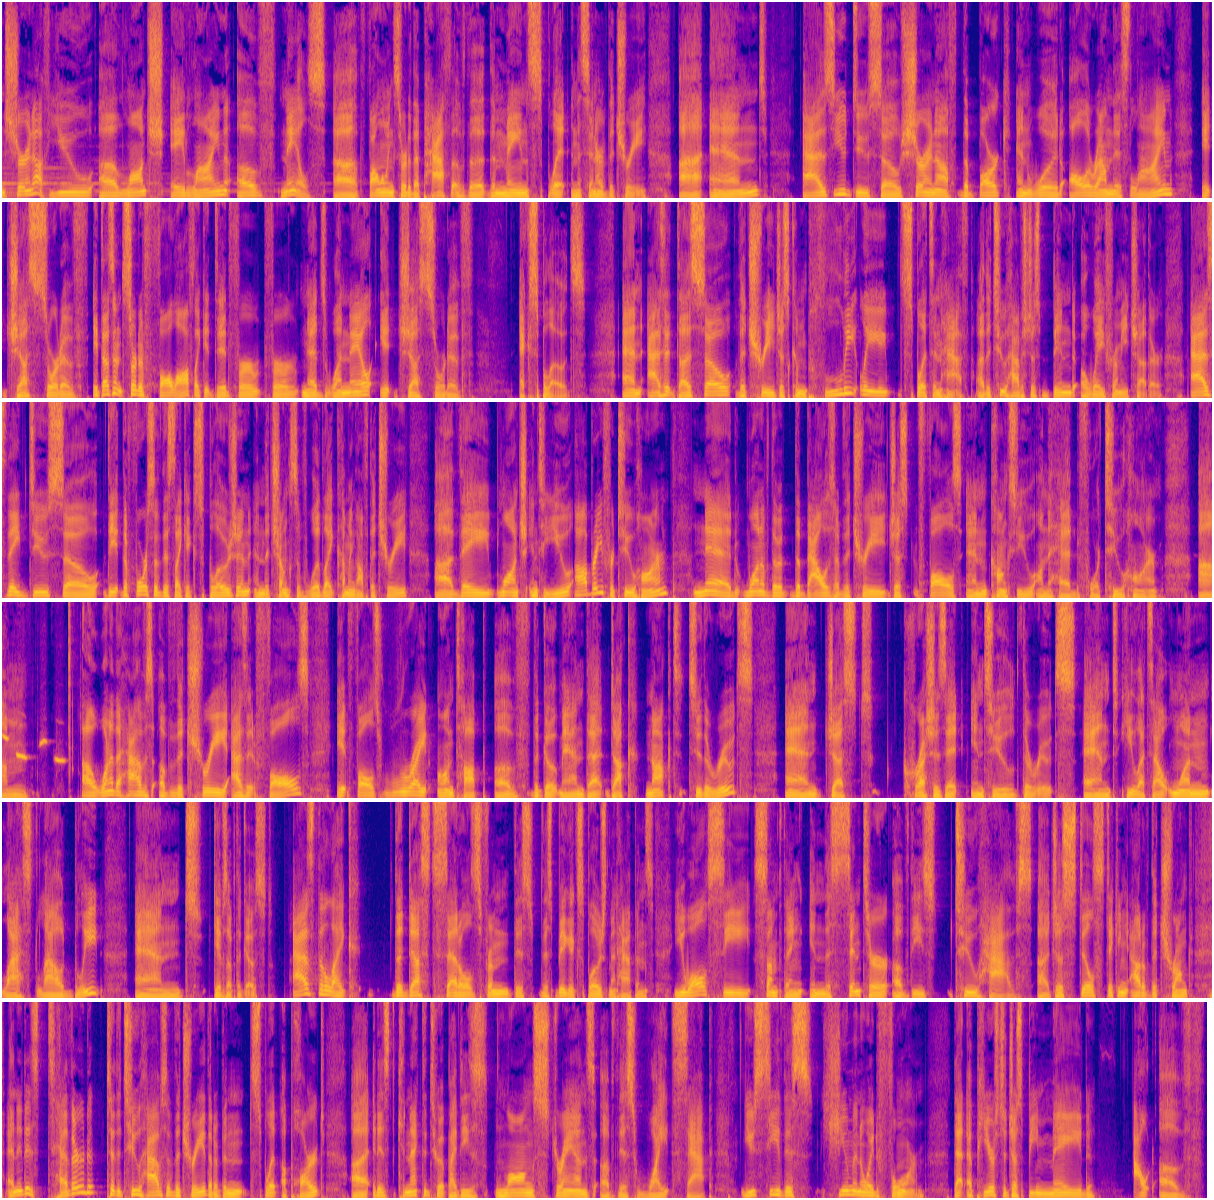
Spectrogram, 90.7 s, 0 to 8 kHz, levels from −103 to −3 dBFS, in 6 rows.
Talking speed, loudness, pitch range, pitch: 170 wpm, -19 LUFS, 105-130 Hz, 115 Hz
